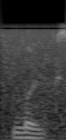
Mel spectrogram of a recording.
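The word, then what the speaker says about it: LUKS: And it has a fairly sophisticated key management system in user space called Lux, I think is how it's pronounced.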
